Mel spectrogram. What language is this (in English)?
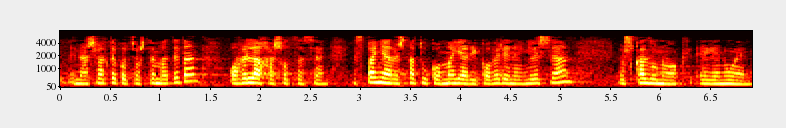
Basque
